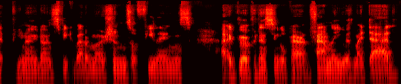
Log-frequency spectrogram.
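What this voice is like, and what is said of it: English accent. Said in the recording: “I hear an accent”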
